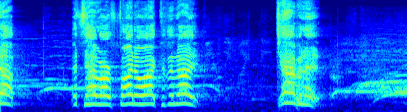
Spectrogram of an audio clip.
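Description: A man speaks loudly into a microphone over loudspeakers in a large hall.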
